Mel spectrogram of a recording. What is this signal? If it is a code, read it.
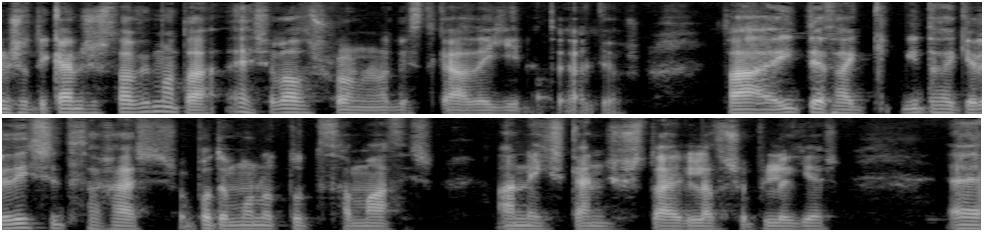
Speech in Greek. There is no code.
